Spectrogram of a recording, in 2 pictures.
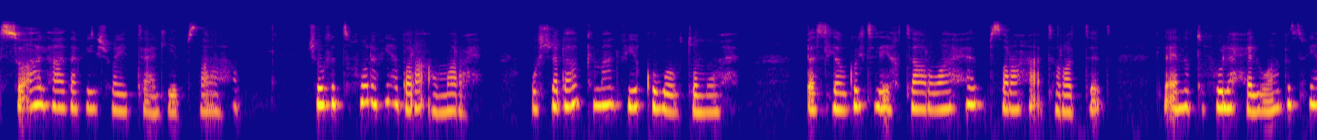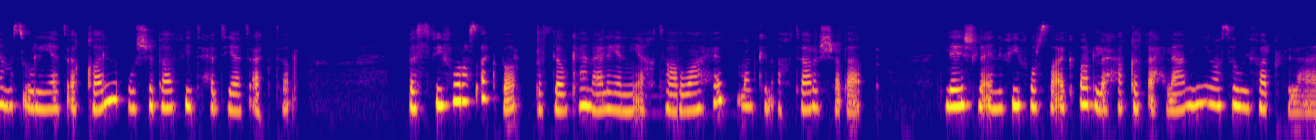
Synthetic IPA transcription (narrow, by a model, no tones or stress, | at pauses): ʔɪsːʊ̰ʔaːlɦaːðafiʃwajːat̪ʰːaʕd̪iːd̪̚bsˤɑɾˤɑːħɑ | ʃuːfɨt̪ˤːʊ̥fuːlɑfiːhabɑɾˤɑ̰ːʔawmɑɾˤɑħ | wɪʃːabaːb̚kamaːnfiqʊwːawt̪ˤʊmuːħ | b̥asːlawɡʊlt̪lḭʔɪxt̪ʰɑːɾˤwaːħɪd̪̚bsˤɑɾˤɑːħɑ̰ʔa̰t̪ɑɾˤɑd̪̥ːad̪ | lɪ̰ʔa̰nːɨt̪ˤːʊfuːlɑħɪlwabasːfiːhamasʔuːlɪjːaːt̪ʔaqɑlːwɪʃːabaːbfit̪ḁħad̪ːɪjaːt̪ʔa̰kt̪ɑ̰ɾˤ | b̥asːfifʊɾˤɑsˤʔakbɑ̰ɾˤb̥asːlawkaːnʕalaːʔɪnːḭʔaxt̪ʰɑːɾˤwaːħɪd̪mʊmkɪnʔaxt̪ʰɑːɾˤɪʃːaba̰ːb̥ | leːʃlɪ̰ʔa̰nːfifʊɾsˤɑ̰ʔakbɑɾˤliʔaħaqːɨqʔaħlaːmiwʔasawːifɑɾˤqfilʕa̰ː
